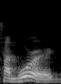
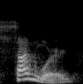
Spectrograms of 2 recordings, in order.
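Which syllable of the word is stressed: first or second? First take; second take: second; first. First: The stress is on the second syllable. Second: The stress is on the first syllable. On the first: The speaker calls it wrong. "it's not sunward" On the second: The speaker calls it right. "it's the first syllable that's accented"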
